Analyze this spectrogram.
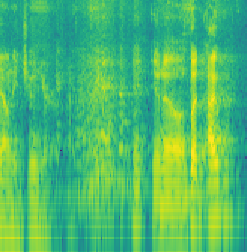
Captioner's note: participants laughing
